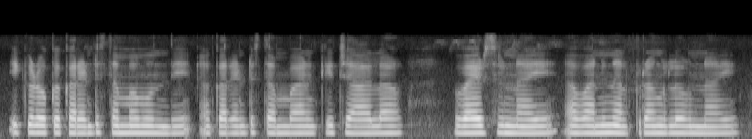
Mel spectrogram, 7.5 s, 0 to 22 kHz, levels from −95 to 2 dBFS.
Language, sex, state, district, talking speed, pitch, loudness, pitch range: Telugu, female, Telangana, Mahabubabad, 120 wpm, 200 Hz, -17 LUFS, 195-205 Hz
